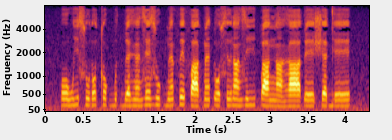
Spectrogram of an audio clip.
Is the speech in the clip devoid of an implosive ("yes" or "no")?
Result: no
